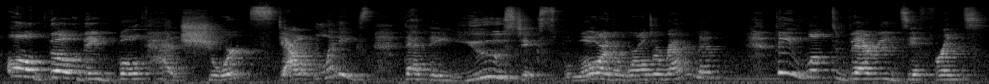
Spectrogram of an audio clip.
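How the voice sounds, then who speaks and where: High, echoey woman reading to young children. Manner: expressive, sing-song, explains words and asks questions. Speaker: children's author reading own picture book. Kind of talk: animated read-aloud story for young children. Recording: very echoey room, distant mic, faint noise.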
